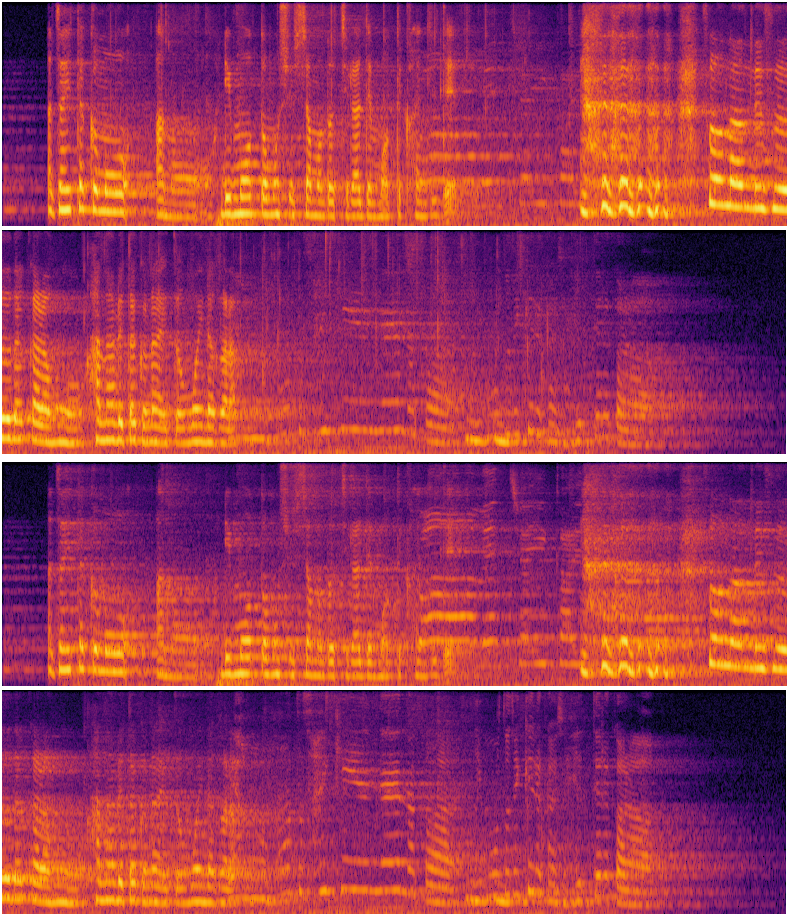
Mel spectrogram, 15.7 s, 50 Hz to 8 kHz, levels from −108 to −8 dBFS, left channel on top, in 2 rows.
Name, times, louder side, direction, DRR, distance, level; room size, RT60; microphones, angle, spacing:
voice 1, 0.5-1.3 1.5-4.5 5.8-10.2 12.5-12.9, left 4 dB, 35° left, 10 dB, 0.3 m, -22 dB
sound 1, 0.6-13.8, left 2 dB, 85° left, 1.0 m, -45 dB
voice 2, 4.2-7.0 10.1-14.4, right 3 dB, 35° right, 6 dB, 0.9 m, -36 dB
26.5 x 9.5 x 3.9 m, 2.6 s
head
